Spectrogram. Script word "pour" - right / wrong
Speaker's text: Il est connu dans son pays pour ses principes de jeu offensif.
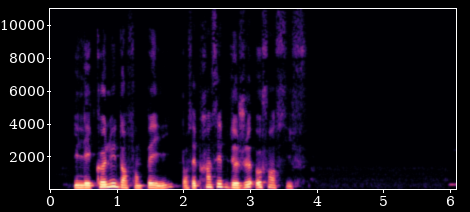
right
